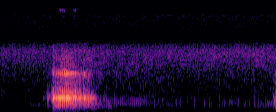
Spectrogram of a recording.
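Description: A pause in a man's lecture, broken by one short vocal sound about half a second in, like a brief syllable or 'hmm'.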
